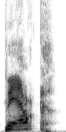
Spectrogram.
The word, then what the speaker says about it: Berk: It's pronounced Berk. Berk. They lose Berk.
